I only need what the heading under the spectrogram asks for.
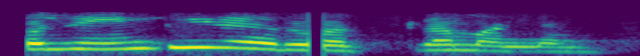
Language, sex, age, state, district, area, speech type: Tamil, female, 30-45, Tamil Nadu, Pudukkottai, rural, conversation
